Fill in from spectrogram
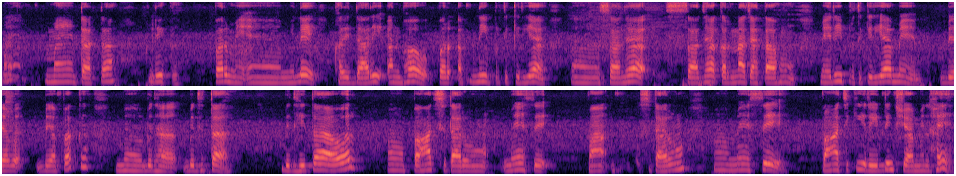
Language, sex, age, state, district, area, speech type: Hindi, female, 60+, Uttar Pradesh, Sitapur, rural, read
